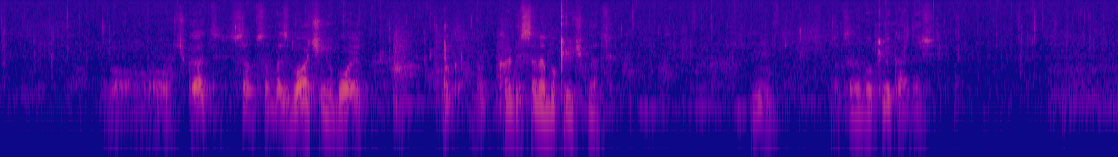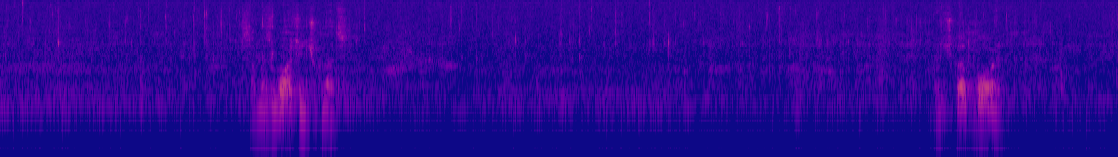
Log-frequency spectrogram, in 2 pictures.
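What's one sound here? A dog eats noisily from a metal bowl, chomping and lapping.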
